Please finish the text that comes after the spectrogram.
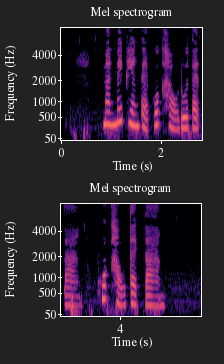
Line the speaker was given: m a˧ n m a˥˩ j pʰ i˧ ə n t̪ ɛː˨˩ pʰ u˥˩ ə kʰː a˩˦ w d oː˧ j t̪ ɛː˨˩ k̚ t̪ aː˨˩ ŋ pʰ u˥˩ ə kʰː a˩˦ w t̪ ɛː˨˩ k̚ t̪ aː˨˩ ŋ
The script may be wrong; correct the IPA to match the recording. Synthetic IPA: m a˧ n m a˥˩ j pʰ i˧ ə ŋ t̪ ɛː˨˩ pʰ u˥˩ ə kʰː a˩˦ w d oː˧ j t̪ ɛː˨˩ k̚ t̪ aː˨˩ ŋ pʰ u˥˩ ə kʰː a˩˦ w t̪ ɛː˨˩ k̚ t̪ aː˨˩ ŋ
